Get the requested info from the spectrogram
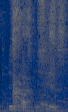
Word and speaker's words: hypostasios: Remember the word, can you say the word hypostasios? – Hypostasios. – That's a 5-syllable word, man.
